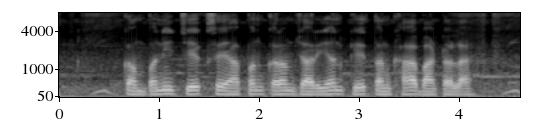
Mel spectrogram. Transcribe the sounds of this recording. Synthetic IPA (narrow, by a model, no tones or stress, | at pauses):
kəmpənit͡ʃekseapənkəɾəmt͡ʃaɾijənket̪ənkʰabãʈəla̰ɦ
